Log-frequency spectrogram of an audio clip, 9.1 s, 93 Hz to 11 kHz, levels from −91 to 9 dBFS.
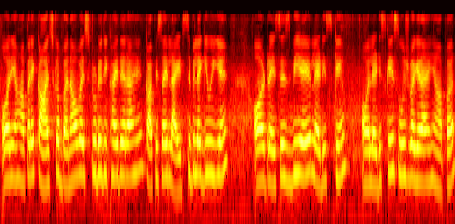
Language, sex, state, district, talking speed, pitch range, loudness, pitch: Hindi, female, Madhya Pradesh, Dhar, 225 wpm, 235-275 Hz, -14 LUFS, 260 Hz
